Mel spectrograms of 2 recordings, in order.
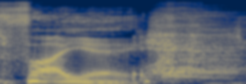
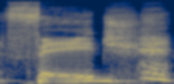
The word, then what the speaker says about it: Fage: Of course, it's fier. It's not fagee.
